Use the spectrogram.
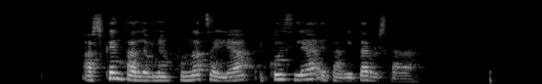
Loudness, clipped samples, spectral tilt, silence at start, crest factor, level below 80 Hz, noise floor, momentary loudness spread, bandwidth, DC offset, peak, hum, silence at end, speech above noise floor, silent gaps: -28 LUFS; under 0.1%; -5 dB/octave; 0.85 s; 22 dB; -84 dBFS; -75 dBFS; 13 LU; 11.5 kHz; under 0.1%; -8 dBFS; none; 1.3 s; 48 dB; none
